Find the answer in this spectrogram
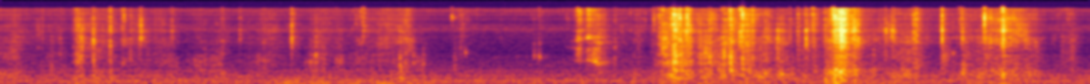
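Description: Crunching as a crisp corn-and-rice snack chip is chewed, faint at first and louder and denser from about four seconds in, with one sharp crunch near the end.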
